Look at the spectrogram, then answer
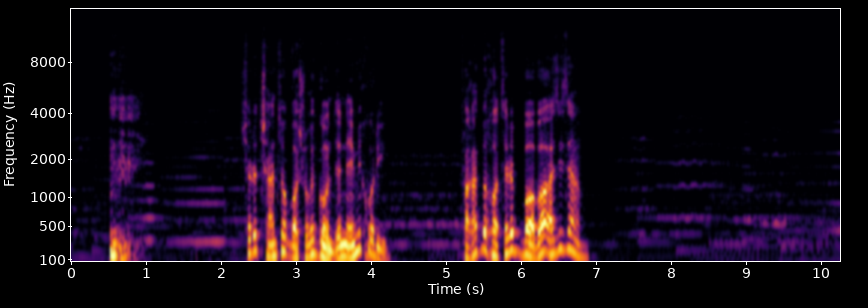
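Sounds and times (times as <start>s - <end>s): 
throat clearing: 0.5s - 1.0s
speech: 2.3s - 4.3s, 5.2s - 7.0s.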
